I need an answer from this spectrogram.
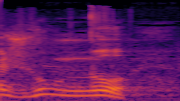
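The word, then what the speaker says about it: Juneau: A profissional da saúde foi vacinada ontem na cidade de, eh, parece que a pronúncia é Juno, capital do Alasca, no segundo dia da campanha de vacinação contra a Covid iniciada nos Estados Unidos.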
